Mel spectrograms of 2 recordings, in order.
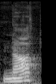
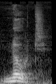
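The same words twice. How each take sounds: First: Not as "naht", open ah; short o as ah. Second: Note with a gliding oh-oo; long o sound. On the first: Teacher contrasting the two sounds of o, open ah. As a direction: say "not" with an unrounded ah. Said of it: "le O a deux sons". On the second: Teacher contrasting the two sounds of o, long o. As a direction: say "note" as "noh-oot". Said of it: "un son qui est O". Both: Shown as a demonstration.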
